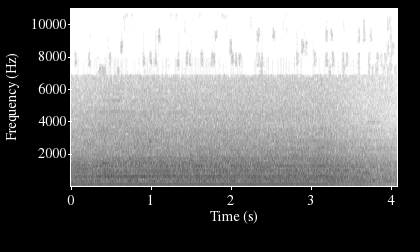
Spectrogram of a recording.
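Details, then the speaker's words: 2011 Nissan Grand Livina used car, electrical check after refurbishment: radiator motor fan switched from low to high speed, steady even whir over engine drone, no rattle or scrape, fading smoothly; fan works normally. "Oke, kemudian ada motor fan. Low speed hidup. Low speed hidup. High speednya hidup. High speed hidup."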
